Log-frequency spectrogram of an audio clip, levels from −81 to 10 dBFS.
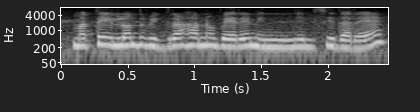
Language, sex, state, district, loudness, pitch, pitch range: Kannada, female, Karnataka, Bangalore, -13 LUFS, 240 Hz, 220-250 Hz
